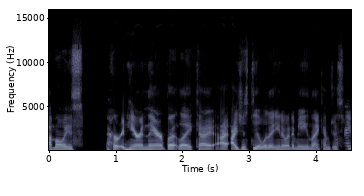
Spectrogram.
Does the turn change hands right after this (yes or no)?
yes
